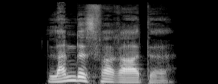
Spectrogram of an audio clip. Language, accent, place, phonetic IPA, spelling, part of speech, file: German, Germany, Berlin, [ˈlandəsfɛɐ̯ˌʁaːtə], Landesverrate, noun, De-Landesverrate.ogg
- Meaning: dative singular of Landesverrat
